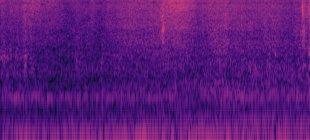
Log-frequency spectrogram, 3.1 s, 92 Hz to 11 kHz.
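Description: A Jeep Wrangler JL 4xe engine starting up in hybrid mode, a low steady rumble with faint road and wind noise, no talking over it.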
